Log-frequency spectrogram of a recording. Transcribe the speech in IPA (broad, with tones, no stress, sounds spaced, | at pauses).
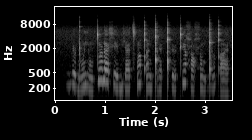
b ø˦˨ ɖ õ˨˦ j õ˨ tʷ ɑ̃˦ ɽ æ˧ x e˨ b j æ˨ t͡sʼ õ˧ qʼ ĩ˨ ɡ͡ǃ æ˨ ǃʰ ø˨ kʰ ẽ˦ ħ ɑ˨ ħ õ˨ ɡ͡ǃ õ˧ qʼ æ˨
